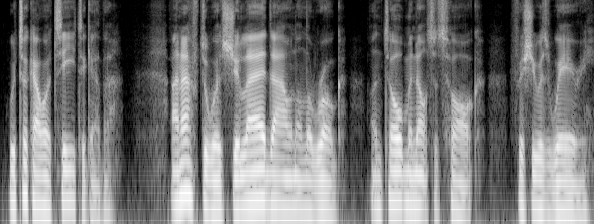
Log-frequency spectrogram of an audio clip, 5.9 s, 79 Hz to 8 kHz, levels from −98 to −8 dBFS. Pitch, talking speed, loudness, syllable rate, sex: 100 Hz, 230 wpm, -18 LUFS, 5.8 syllables/s, male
